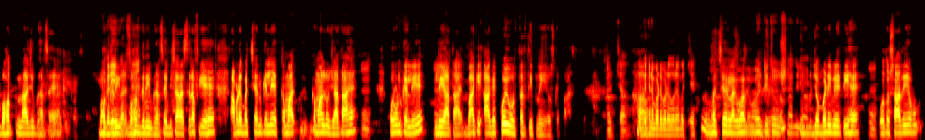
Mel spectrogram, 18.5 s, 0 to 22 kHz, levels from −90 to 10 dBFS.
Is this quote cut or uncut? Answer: uncut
